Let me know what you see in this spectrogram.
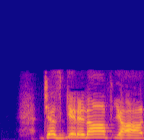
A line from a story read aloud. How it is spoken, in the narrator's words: Jeff wailed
